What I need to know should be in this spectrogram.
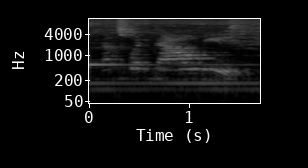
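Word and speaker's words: Tao: They believe way is the way or the da. That's what da means. It's spelled t a o pronounced with a d.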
